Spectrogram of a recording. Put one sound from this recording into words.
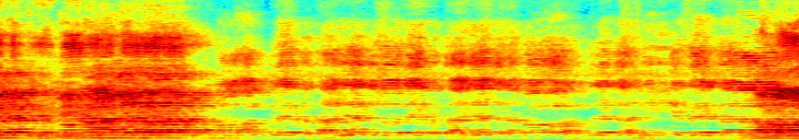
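A group of men chant prayers together in an echoing hall.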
